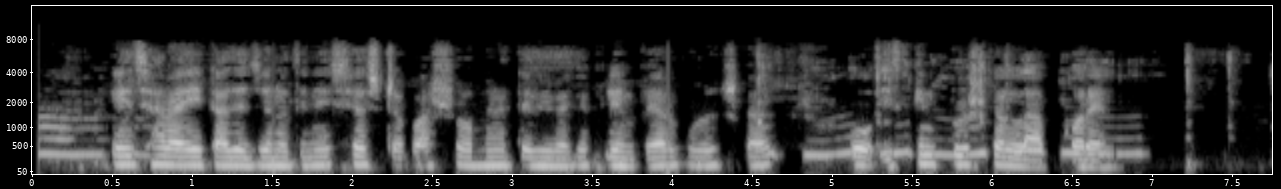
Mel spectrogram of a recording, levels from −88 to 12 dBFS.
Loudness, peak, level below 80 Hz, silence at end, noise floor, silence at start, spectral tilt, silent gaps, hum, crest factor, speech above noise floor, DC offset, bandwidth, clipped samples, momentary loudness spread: -18 LUFS; -2 dBFS; -52 dBFS; 0.25 s; -44 dBFS; 0.05 s; -5.5 dB/octave; none; none; 18 dB; 26 dB; under 0.1%; 8 kHz; under 0.1%; 13 LU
